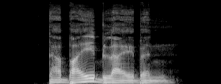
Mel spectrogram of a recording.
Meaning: to stay there
- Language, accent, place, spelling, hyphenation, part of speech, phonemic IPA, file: German, Germany, Berlin, dableiben, da‧blei‧ben, verb, /ˈdaːˌblaɪ̯bn̩/, De-dableiben.ogg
